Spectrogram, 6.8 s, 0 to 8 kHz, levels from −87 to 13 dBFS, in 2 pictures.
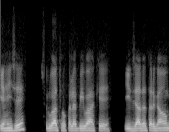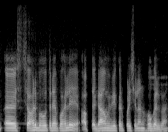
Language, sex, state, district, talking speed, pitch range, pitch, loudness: Bhojpuri, male, Bihar, Saran, 215 wpm, 125-135 Hz, 130 Hz, -17 LUFS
